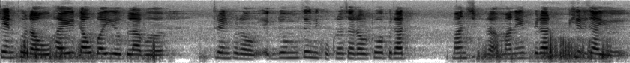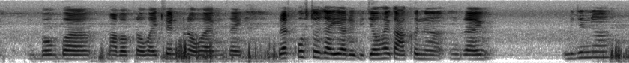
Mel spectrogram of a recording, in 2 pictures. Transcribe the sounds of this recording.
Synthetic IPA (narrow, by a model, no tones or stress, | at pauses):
tɾenpʰɯɾawɦajdawbajɯblabɯ | tʰɾenpʰɯɾawḛk̚dɔmzɯŋnikʰɔkʰɾazaɾawtʰɔbiɾat̚ | mansipʰɾamanebiɾat̚kʰiɾzajɯ | babamabapʰɯɾawɦajtʰɾenpʰɯɾawhajmbʰɾajbiɾat̚kɔstɔzajaɾɯbiziawɦajkakʰɯnɯmbɾaj | bizinɯ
